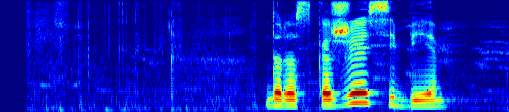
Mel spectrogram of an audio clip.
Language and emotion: Russian, neutral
